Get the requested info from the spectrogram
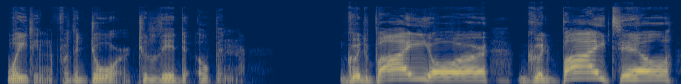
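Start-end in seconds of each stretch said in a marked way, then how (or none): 3.4-6.7 loud, high farewell yell; triumphant shout. A narrator's reading. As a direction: shout goodbye like you've won. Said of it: "he shouted in triumph".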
